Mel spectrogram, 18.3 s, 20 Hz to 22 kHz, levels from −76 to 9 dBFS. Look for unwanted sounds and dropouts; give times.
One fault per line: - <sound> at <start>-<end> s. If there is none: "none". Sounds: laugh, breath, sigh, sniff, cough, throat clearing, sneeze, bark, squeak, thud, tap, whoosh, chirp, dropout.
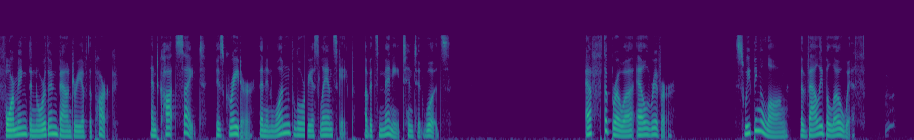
- dropout at 6.1-6.2 s
- breath at 17.7-18.0 s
